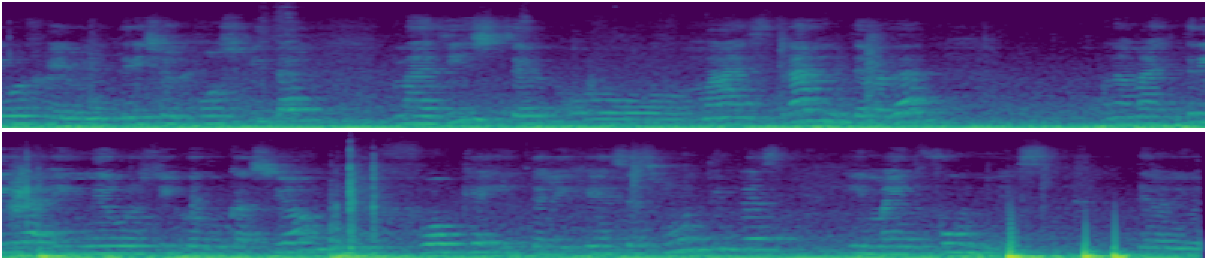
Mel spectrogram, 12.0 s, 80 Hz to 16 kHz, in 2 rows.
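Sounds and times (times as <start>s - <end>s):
thumps on handheld microphone: 11.1s - 11.8s.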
